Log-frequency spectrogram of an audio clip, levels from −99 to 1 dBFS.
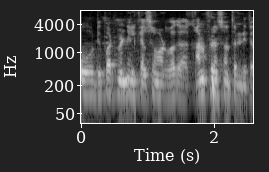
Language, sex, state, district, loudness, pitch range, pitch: Kannada, male, Karnataka, Bellary, -29 LUFS, 120-130 Hz, 125 Hz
